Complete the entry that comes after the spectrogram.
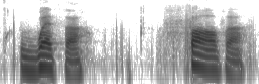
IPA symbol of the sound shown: ð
